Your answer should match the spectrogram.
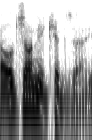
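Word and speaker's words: Ordzhonikidze: I've never known how to pronounce the name of Orjonikidze, is that right? – Yeah, Orjonikidze, yeah. – Orjonikidze, One never knows for sure where you put the stress in those.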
